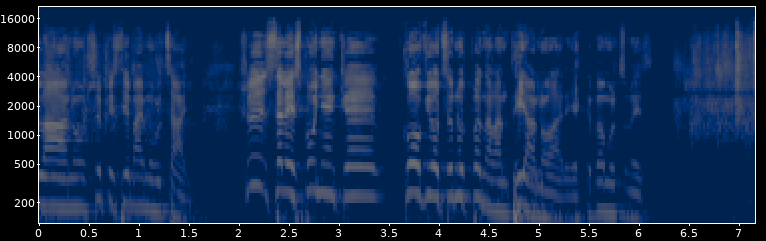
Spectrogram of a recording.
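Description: A man speaks loudly through a microphone in a large hall.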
